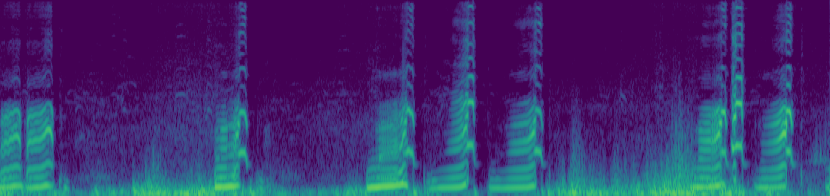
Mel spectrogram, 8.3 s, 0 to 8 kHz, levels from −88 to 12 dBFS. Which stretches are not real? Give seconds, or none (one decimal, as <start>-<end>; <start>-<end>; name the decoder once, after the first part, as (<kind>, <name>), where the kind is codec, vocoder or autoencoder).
none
